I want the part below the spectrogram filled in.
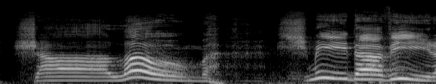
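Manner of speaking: put-on slow, drawled Texas-accented Hebrew greeting. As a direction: say the Hebrew with a thick Texas twang, slowly. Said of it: "in my good Texas accented Hebrew".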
